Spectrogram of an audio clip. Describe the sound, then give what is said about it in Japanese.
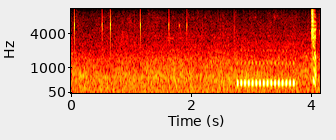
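Seven short, quiet phone keypad beeps at uneven intervals as someone starts making a phone call, followed by a louder, rapidly pulsing tone lasting about a second and a brief final chirp. No one speaks. “急に電話しだしてどうしちゃったのよ。”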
